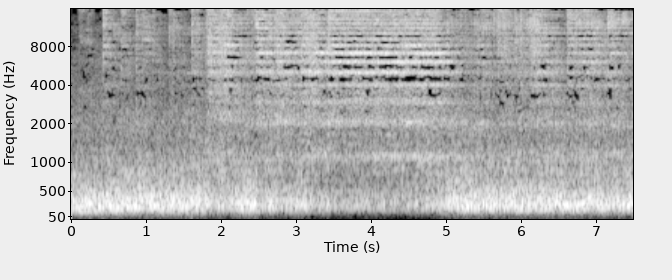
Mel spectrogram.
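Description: GWR Class 387 electric multiple unit running in along the platform: a steady rumble of wheels on rails. From about two seconds in until near the end, a high-pitched squeal of several tones rides over it as the train slows.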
